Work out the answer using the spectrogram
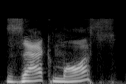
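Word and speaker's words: Zack Moss: Zach Moss? – Yes.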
